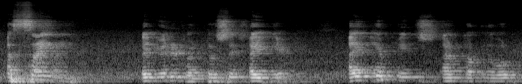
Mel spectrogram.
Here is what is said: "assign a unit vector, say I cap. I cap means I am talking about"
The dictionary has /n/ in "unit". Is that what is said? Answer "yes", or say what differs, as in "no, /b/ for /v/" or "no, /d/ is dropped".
no, /l/ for /n/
